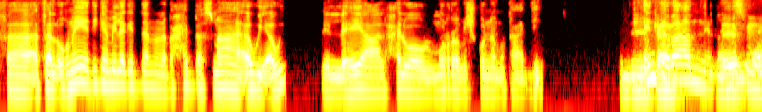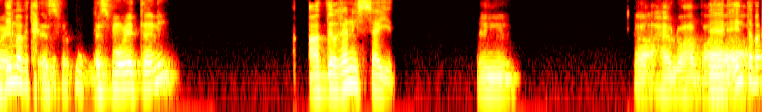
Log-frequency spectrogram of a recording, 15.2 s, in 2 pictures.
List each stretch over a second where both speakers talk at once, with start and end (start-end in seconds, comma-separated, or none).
6.5-8.8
